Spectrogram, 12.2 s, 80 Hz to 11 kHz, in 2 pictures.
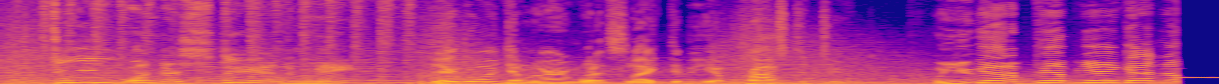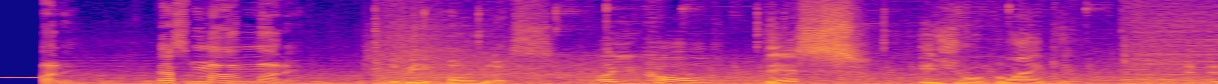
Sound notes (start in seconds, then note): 5.9 beep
